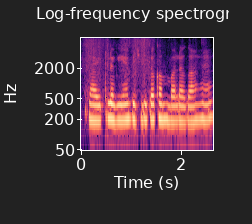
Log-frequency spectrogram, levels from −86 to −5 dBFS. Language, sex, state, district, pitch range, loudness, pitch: Hindi, male, Chandigarh, Chandigarh, 185-200 Hz, -16 LUFS, 195 Hz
